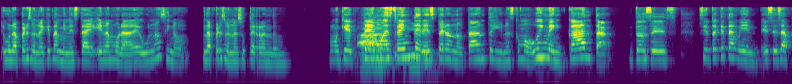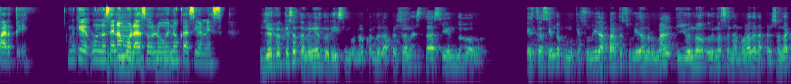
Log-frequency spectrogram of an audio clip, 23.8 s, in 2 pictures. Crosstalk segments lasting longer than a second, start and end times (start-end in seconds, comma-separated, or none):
5.3-6.6, 13.4-14.8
